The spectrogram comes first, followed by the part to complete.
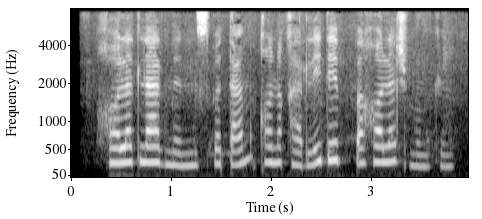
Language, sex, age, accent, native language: Uzbek, female, 12-17, Farg'ona, Uzbek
